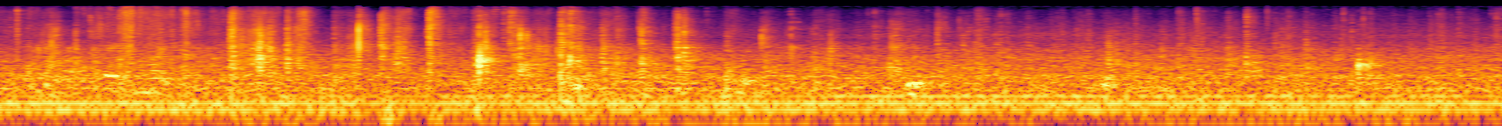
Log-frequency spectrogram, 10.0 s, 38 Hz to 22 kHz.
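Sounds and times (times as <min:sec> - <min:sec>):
horse hooves on gravel: 0:00.0 - 0:10.0.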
